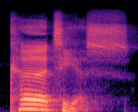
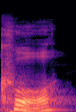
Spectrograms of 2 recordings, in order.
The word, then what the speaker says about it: courteous: Courteous. Not core, courteous. You can see the courteous. And stress the first word, right? The first syllable.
